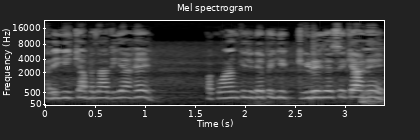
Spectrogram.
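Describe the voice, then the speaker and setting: A woman's voice: high voice, flat delivery, brisk, darkish tone, close to an everyday voice. A woman voicing a scolding, disdainful middle-aged mother-in-law in a family comedy cartoon. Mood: disgusted. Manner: nagging, reproachful.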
